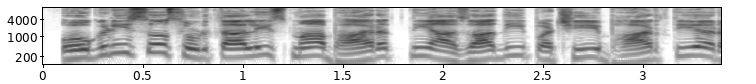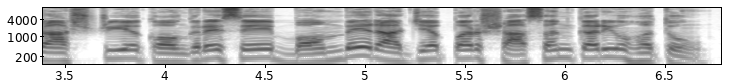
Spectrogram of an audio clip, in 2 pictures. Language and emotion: Gujarati, neutral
